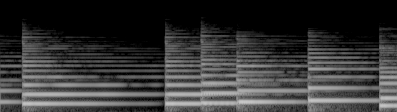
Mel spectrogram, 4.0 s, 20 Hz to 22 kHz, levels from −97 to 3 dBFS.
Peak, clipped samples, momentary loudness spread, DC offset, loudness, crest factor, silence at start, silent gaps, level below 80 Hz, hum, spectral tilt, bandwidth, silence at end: -14 dBFS; under 0.1%; 11 LU; under 0.1%; -27 LUFS; 14 dB; 0 s; none; -68 dBFS; none; -5.5 dB/octave; 7.2 kHz; 0 s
